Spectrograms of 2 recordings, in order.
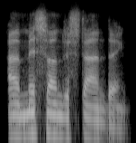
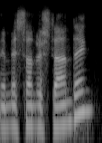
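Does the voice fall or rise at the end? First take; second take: fall; rise. First: The voice falls at the end. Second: The voice rises at the end. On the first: It is a statement. "my voice went down. It went right down" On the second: It is a question. "My voice went up"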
